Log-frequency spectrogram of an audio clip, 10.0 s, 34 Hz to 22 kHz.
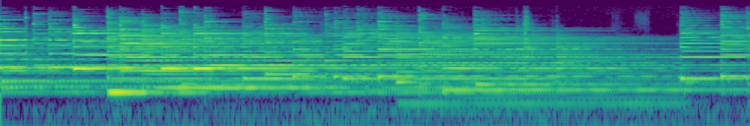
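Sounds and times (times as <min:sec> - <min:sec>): plucked string lament melody: 0:00.0 - 0:10.0.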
